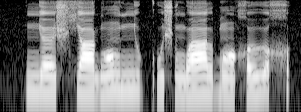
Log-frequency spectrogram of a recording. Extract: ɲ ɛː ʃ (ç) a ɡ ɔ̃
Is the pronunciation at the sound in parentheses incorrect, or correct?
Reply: correct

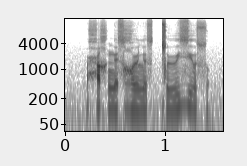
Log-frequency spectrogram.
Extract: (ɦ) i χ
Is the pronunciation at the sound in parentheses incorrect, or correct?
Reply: incorrect: ħ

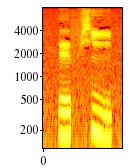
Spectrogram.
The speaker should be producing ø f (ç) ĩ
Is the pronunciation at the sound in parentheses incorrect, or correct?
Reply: correct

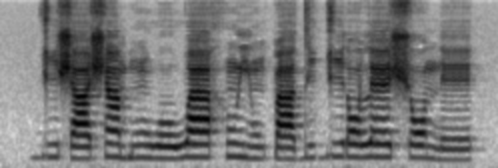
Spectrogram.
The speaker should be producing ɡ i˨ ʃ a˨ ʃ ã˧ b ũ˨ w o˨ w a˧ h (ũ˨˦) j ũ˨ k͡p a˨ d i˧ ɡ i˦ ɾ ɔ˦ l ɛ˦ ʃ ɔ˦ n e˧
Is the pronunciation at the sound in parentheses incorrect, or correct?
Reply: incorrect: ũ˧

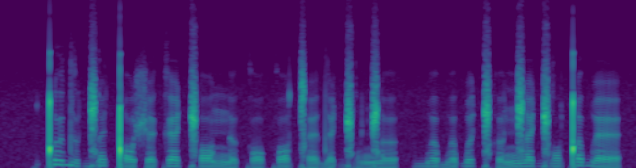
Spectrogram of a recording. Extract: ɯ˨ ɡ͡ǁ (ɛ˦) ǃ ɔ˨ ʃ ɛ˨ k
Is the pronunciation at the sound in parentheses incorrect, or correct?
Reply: correct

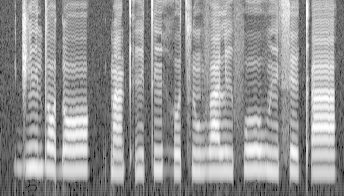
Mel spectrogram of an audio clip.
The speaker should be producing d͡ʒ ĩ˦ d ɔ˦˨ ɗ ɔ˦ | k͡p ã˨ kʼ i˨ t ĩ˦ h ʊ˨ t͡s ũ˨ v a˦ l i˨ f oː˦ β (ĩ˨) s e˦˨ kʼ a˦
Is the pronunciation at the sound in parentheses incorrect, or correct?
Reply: correct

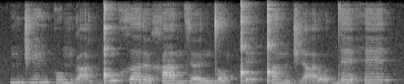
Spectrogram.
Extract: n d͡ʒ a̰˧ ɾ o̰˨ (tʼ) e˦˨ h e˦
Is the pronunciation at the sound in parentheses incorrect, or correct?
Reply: incorrect: d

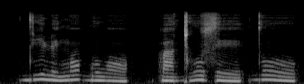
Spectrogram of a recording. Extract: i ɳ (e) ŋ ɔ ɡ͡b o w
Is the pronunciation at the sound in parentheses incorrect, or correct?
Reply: correct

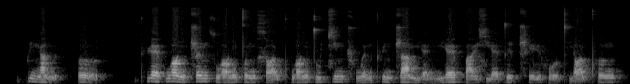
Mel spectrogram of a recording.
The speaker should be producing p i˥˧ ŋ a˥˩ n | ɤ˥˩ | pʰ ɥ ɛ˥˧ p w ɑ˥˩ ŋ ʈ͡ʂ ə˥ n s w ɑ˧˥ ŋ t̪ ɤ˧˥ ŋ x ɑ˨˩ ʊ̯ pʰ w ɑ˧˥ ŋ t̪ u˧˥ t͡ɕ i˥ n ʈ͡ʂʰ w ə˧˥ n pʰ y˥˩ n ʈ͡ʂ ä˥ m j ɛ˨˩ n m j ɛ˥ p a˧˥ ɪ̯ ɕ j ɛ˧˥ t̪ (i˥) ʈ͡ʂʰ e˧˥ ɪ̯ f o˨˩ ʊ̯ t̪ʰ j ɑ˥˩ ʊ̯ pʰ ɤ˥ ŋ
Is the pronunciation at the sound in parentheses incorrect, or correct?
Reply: correct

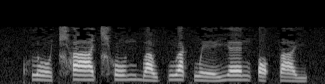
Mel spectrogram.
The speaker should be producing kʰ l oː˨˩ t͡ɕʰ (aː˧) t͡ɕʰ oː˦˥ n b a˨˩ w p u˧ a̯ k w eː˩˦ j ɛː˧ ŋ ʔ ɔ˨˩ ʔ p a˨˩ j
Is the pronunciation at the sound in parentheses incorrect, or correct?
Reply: correct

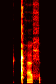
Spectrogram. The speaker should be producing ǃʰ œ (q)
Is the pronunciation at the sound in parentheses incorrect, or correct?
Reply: incorrect: χ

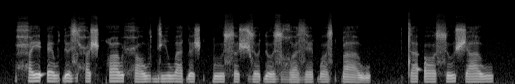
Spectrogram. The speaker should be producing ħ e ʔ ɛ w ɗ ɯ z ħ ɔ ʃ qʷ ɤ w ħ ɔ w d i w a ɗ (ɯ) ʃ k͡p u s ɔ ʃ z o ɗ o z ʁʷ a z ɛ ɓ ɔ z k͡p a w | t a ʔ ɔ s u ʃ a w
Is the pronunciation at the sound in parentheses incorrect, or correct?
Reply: incorrect: ɤ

